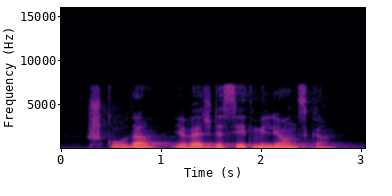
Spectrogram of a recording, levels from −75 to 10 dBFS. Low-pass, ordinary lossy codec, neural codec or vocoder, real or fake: 7.2 kHz; none; none; real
